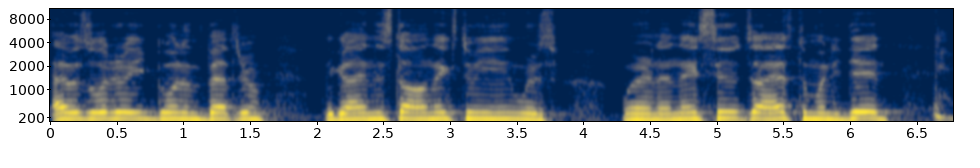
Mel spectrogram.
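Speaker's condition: Quad spastic cerebral palsy, spastic quadriplegic

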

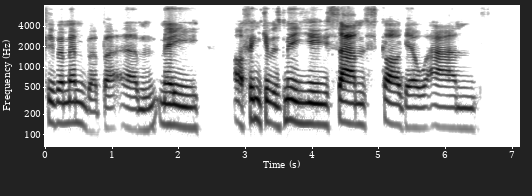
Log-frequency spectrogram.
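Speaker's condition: Cerebral palsy; physiotherapy in hospital as young child

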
